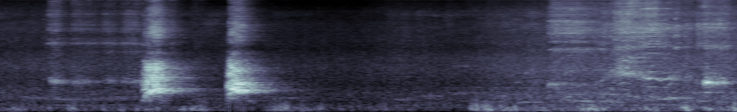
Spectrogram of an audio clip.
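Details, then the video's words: Beagle named Mischief, a pet, annoyed in a funny way at a person making weird noises on a weekend: two short, loud, harsh vocal bursts about a second apart, followed by quieter rustling and muffled human noises. "Mischief reacts to his daddy making weird noises"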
